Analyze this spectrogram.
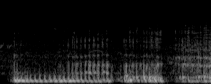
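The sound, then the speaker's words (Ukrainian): A lion roars loudly in two long, rumbling bursts separated by a brief pause, the growl pulsing and throaty, with no voices alongside. “Трапил однойчи на гэты луг леў.”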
